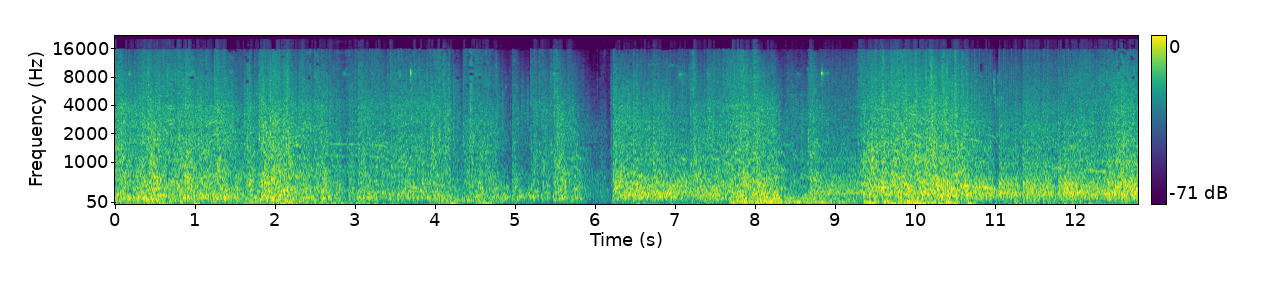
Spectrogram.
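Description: Dense, sustained bursts of rapid gunfire from shooting enemies at a shooting range in the Call of Duty video game, layered automatic fire with a brief pause midway, filling the whole span.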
